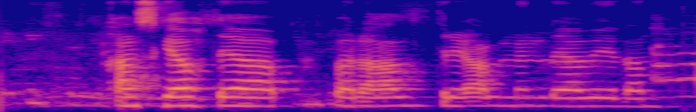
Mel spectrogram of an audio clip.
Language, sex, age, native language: Icelandic, male, 11, Icelandic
